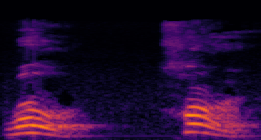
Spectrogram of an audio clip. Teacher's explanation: জিহ্বাটি mid central থেকে high ব্যাকে যাবে আর ঠোঁটটি গোলাকার হবে।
